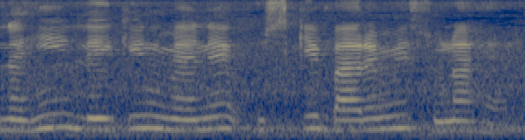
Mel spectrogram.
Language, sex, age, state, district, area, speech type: Hindi, female, 30-45, Uttar Pradesh, Mau, rural, read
